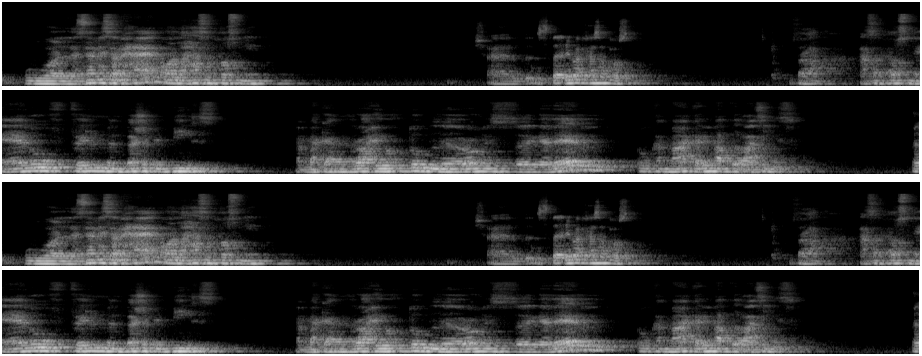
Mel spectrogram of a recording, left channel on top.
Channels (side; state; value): both; identical; correlation 1.00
